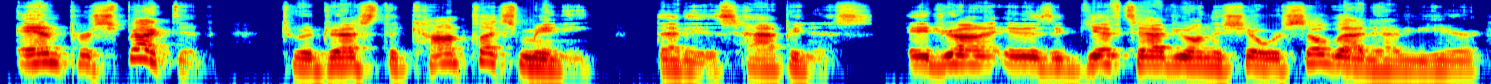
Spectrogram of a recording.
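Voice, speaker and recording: An American man hosting an interview podcast, speaking in an effusive, emphatic way with deliberate phrasing. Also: fairly high pitch, a bit bright.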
